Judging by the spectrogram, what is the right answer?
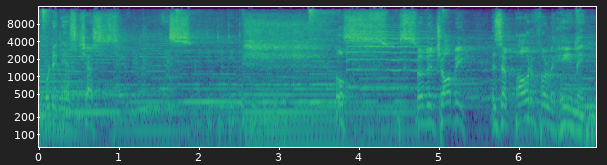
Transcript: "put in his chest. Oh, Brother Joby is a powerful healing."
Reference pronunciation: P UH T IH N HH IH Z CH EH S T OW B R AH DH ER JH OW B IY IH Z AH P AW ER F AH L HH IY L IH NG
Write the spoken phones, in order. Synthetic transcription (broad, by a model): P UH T IH N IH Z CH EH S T OW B AH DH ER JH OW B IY IH Z AH P AW ER F AH L HH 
